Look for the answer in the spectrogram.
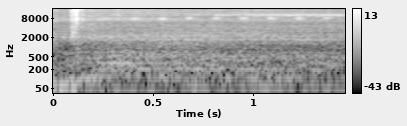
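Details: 2005 Land Rover LR3 4.4L V8, misfiring over a year after failed repair attempts, codes P0300 and cylinders 2, 3, 4, 6, 7: catches and settles into low lumpy idle, misfire felt on cylinder seven; catalytic converters possibly damaged.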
